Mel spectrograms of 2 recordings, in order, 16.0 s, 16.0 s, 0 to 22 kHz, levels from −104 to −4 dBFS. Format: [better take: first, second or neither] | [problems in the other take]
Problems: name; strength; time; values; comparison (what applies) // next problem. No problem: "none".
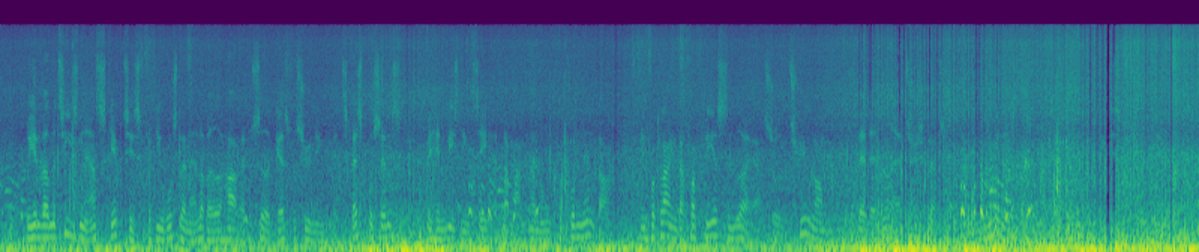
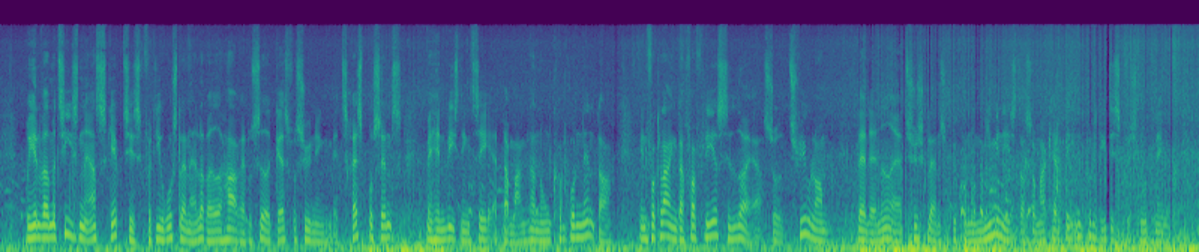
second | wind noise on the microphone; heavy; 2 dB above the speech; occasional gusts in the second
